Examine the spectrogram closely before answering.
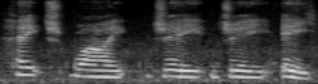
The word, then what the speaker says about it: hygge: more about hygge it's it's not spelt the way it sounds it is spelled h y g g e so it's spelled like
